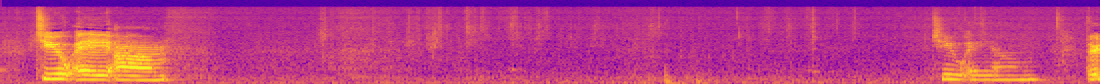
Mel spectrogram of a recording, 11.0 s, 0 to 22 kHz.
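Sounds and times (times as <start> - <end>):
gloved hands rustling plastic syringe: 3.0 - 10.8.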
